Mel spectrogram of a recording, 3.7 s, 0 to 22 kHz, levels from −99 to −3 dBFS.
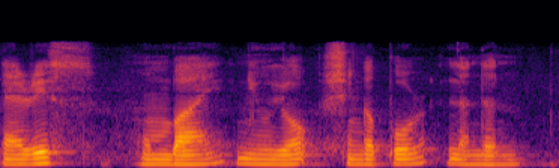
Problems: low volume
